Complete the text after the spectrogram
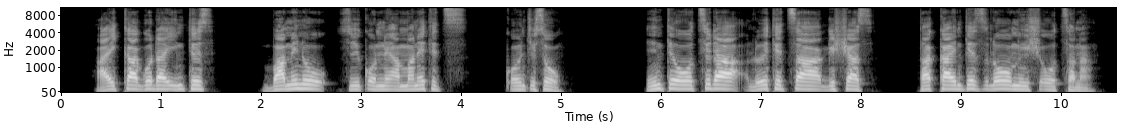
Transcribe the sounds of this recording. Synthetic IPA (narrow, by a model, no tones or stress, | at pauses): hɐ̰jkːɐɡɔd̪ɐjɪnt̪ːɛs | bɐmɪnɔsiːkʼɔnːɛɐmːɐnɛt̪ɛt͡s | kʼɔnt͡ʃʼːɪsɔ | ʔɪnt̪ːɛo̞ːt͡sːɪd̪ɐlɔjɛt̪ɛt͡sːaːɡɪʃːɐs | t̪ɐkːɐɪnt̪ːɛs̬lɔɔmiːʃo̞ːt͡sːɐnɐ̰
